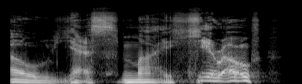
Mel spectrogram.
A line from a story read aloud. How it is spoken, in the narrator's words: snarled Shane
